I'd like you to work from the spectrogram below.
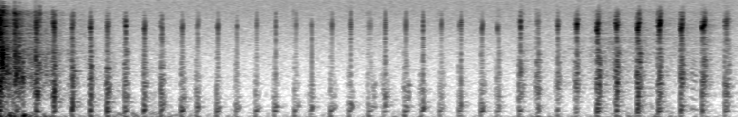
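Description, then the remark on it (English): A voice mimics a helicopter with a rapid, steady train of chopping, breathy pulses, about eight to nine per second, held evenly for several seconds with no talking over it. “Helicopter. Check this out.”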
